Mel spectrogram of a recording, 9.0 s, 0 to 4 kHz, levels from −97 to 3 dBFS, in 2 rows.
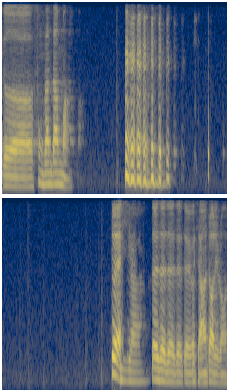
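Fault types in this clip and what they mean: Echo with no canceller: the far end's loudspeaker output is being picked up by its microphone and sent back without any echo cancellation, so every phrase of speech returns as a faint, thin copy around 300 ms later. The returning copy sits about 25 dB below the direct speech. It is band-limited like the rest of the audio, which stops at 4 kHz, consistent with a narrowband G.711-type call codec.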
